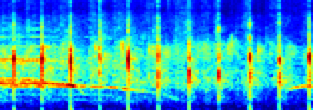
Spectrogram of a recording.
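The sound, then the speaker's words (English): A church audience claps in a steady, even rhythm of sharp claps, with a sustained, voice-like holler gliding over the beat. “Give it up for our online family. Woo!”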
